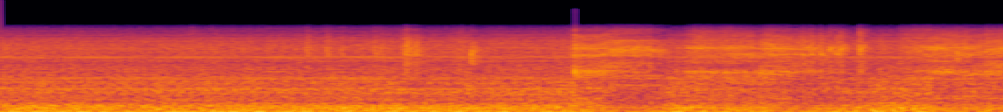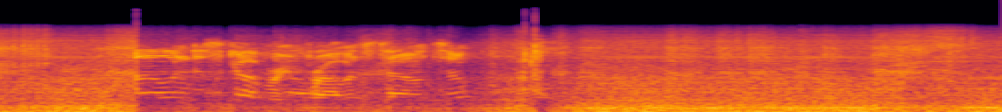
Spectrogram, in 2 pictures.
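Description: Steady low drone and rumble of a boat under way, with wind on the microphone; it drops away briefly past the middle while a voice is heard, then returns.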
